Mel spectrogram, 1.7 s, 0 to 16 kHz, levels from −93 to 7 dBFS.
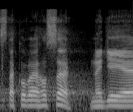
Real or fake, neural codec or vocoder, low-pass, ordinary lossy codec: real; none; 10.8 kHz; Opus, 16 kbps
